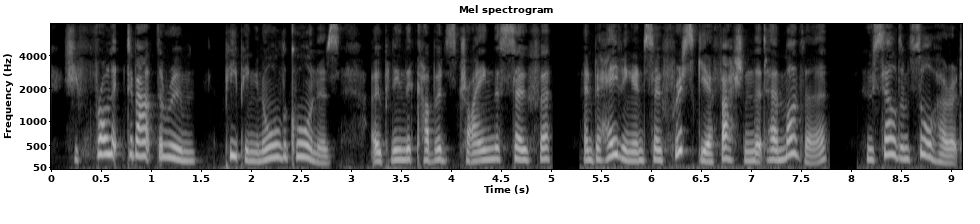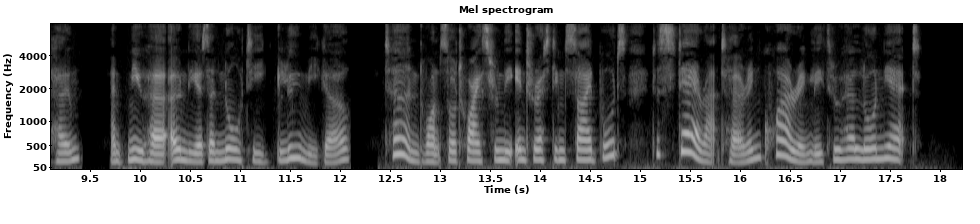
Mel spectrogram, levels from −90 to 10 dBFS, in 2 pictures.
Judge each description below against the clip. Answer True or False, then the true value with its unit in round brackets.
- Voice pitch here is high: True (205 Hz)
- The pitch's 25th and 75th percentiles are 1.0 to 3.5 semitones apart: False (4.0 semitones)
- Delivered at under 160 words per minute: False (190 wpm)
